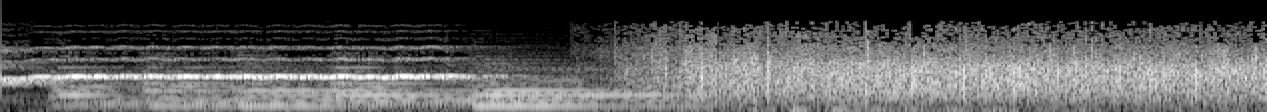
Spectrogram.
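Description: Warm applause from a concert audience after opera arias sung by a female soprano at a Turkic-language arts concert. A sustained musical note rings first, then dense, steady clapping fills the second half and continues to the end.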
